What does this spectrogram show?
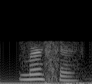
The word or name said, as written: Mercer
